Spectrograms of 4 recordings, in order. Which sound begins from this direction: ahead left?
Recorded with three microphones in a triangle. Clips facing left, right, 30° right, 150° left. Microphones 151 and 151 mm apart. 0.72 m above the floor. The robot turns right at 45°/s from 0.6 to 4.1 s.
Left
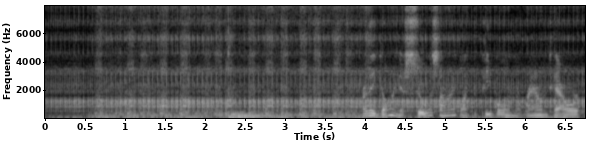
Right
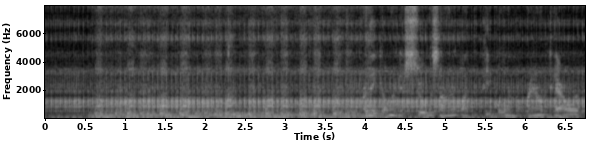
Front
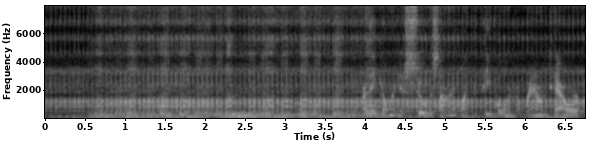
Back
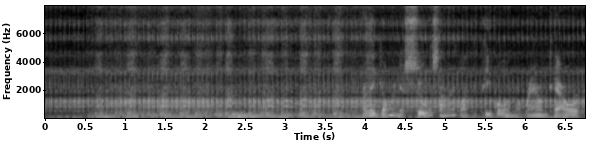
A thud, at 2.3 s.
